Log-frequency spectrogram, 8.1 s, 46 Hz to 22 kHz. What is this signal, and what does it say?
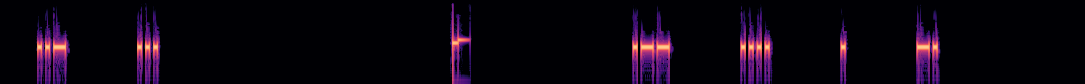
Morse code, heard as a keyed tone, about 40 wpm, spaced as for 14 wpm, 690 Hz. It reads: US WHEN
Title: 6x Character Spacing - Top 200 Words - 40wpm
